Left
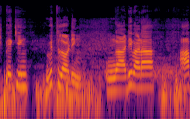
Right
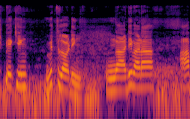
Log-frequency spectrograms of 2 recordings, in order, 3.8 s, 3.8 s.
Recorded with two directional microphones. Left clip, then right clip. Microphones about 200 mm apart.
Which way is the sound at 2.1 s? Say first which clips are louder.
Even; 5° right (ahead or behind).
